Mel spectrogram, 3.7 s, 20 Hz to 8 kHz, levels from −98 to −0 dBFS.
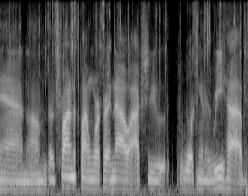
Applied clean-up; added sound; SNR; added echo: neural diffusion model UNIVERSE++.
